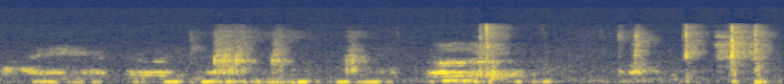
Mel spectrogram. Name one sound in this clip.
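A plastic card case clicks as it is set down.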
